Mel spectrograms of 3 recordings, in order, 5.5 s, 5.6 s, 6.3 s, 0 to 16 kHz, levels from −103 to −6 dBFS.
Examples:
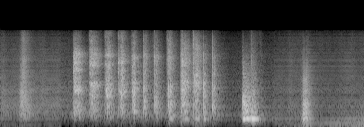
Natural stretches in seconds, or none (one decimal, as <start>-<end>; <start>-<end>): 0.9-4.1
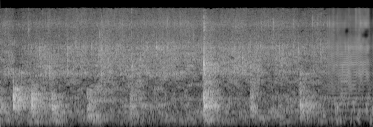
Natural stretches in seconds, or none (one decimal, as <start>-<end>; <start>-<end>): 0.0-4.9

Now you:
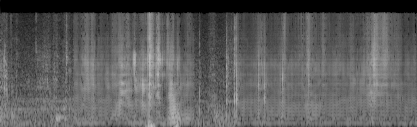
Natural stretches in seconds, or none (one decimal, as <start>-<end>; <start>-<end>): 0.0-1.1; 2.9-3.5

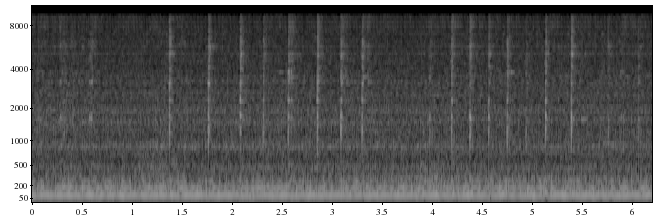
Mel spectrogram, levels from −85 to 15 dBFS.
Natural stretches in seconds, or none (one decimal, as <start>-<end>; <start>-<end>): none

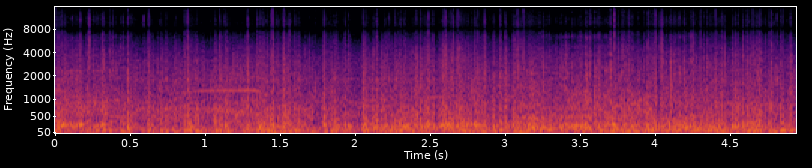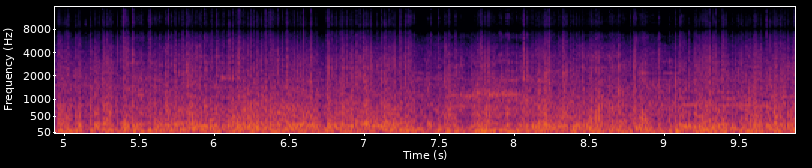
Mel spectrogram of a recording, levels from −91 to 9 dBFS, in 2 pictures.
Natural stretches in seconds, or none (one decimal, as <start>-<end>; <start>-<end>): 0.5-3.1; 4.4-5.3; 9.1-9.9

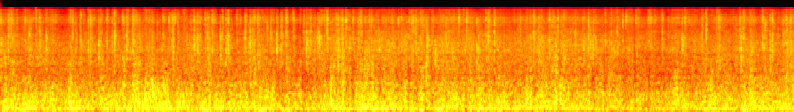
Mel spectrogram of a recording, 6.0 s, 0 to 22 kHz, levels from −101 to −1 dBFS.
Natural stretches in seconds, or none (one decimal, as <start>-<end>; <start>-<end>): 0.0-4.5; 5.1-6.0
